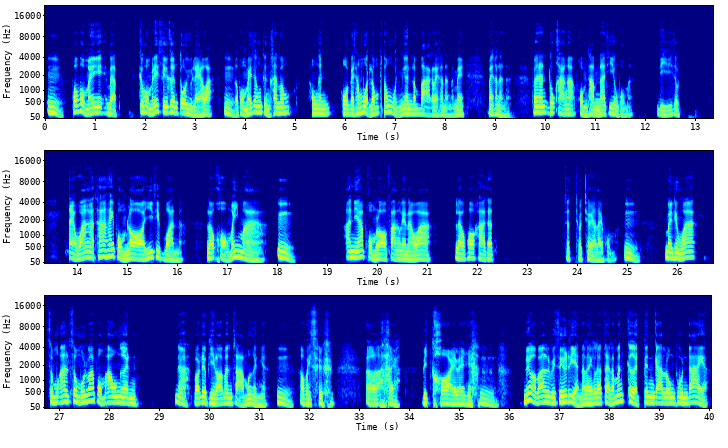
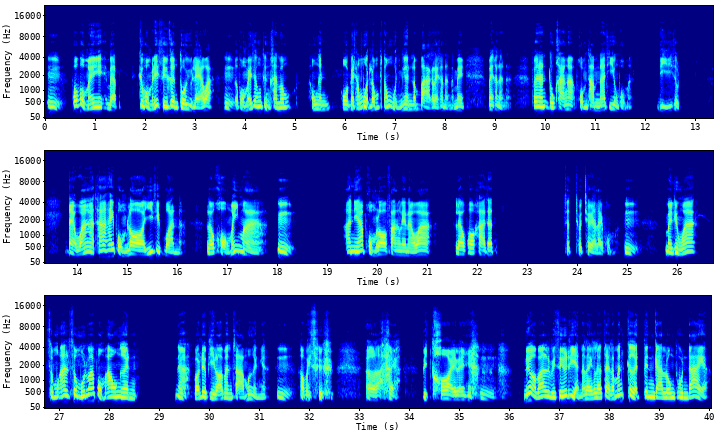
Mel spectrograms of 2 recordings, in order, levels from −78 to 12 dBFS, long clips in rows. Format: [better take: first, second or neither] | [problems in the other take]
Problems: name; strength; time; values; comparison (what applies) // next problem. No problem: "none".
first | thin; very; fading below 300 Hz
